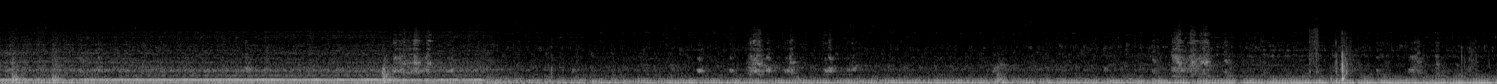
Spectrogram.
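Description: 1979 International 1924 dump truck's engine idling steadily. A steady hum from the dump hoist runs while the raised bed comes down, then stops about five seconds in. A few light knocks follow.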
